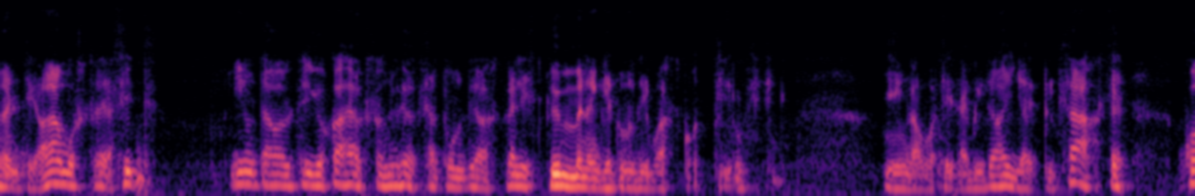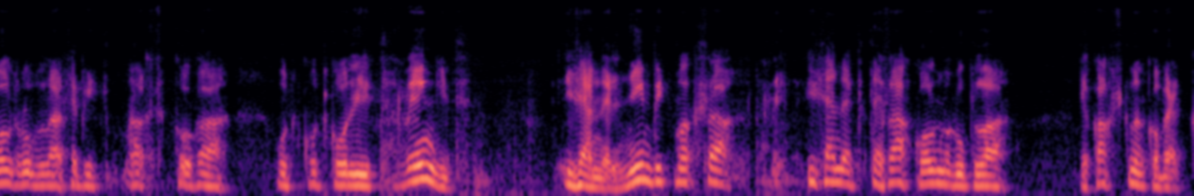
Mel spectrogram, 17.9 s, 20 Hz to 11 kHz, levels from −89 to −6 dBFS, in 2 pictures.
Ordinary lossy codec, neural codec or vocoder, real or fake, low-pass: none; codec, 24 kHz, 6 kbps, HILCodec; fake; 9.9 kHz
